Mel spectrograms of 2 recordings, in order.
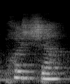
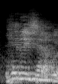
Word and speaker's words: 페르시아: 영어로는 뭐예요? 퍼시아. 네. 우리말로는 이제 그 그리스식 발음으로는 페르시아. 그리스 말로는 뭐예요? 페르시아. 페르시아라고 읽는 거예요. 그러니까 파사 그러면 페르시아 다 똑같은 말이야 이게.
